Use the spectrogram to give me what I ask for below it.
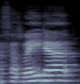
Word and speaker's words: Ferreira: again um I'm fera don't worry if you're gonna pronounce my my surname sorry Double R is kind of impossible for English speaking people I don't know why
